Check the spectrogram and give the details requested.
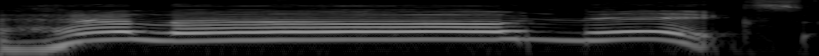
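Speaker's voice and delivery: a slow, squealing high hello; big SpongeBob hello. Pretend. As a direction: stretch the hello way up like a giddy cartoon sponge. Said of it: "do the SpongeBob thing".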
